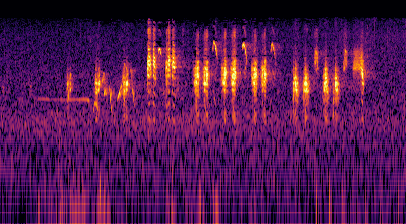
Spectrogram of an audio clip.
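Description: A small songbird singing: a chattering run of quick chirps, about five a second, starting about a second in and stopping shortly before the end.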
